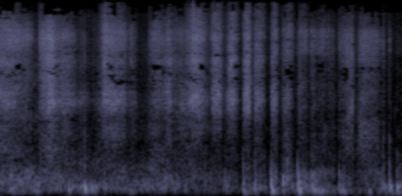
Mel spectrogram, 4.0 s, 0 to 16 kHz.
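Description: A polymer £20 banknote, plastic and folded into a narrow strip, is scratched and tapped with long fingernails. A soft, steady, low-weighted scratching rustle fills the first half, then gives way to a series of sharper, quick taps with faint bright crinkle.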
